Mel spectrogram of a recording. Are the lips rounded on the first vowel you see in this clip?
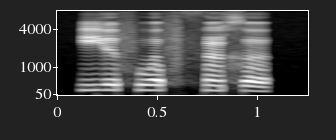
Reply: no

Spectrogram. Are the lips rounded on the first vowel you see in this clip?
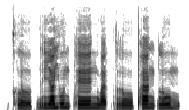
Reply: no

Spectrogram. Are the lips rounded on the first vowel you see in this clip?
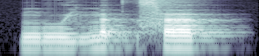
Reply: yes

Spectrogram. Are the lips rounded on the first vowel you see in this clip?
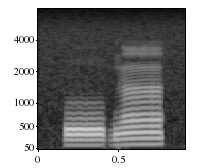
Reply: yes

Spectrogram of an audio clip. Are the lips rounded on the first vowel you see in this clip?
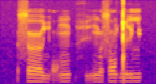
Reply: yes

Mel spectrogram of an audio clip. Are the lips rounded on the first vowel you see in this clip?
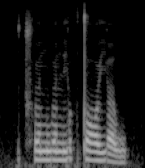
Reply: yes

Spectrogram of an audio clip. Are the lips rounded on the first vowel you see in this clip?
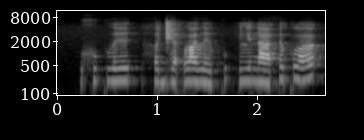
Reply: yes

